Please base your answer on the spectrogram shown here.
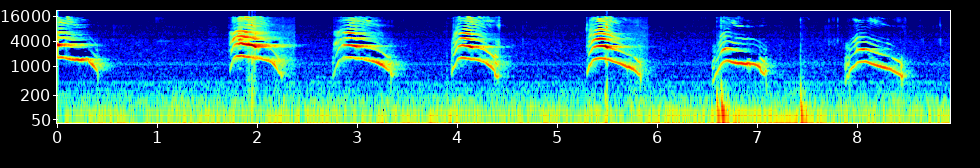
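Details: Kittens cry repeatedly, sound meant to lure their feral mother into a trap; clear arched mews roughly once a second, growing softer toward the end, with a couple of light knocks in the background.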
